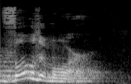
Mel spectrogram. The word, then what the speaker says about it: Voldemort: Lord Voldemort is a foil for Harry Potter. And by the way, Voldemort is the correct pronunciation.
